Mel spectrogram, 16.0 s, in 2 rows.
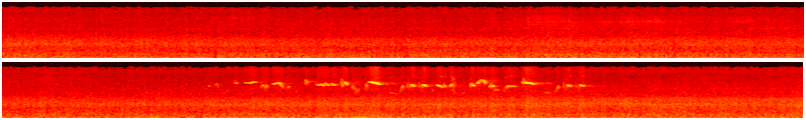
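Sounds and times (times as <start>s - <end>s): small bird twittering: 10.3s - 14.0s.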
